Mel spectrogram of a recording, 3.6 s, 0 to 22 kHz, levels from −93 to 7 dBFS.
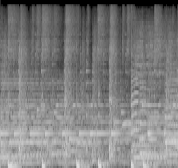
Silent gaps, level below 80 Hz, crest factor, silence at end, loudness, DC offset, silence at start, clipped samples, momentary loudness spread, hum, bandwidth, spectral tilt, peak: none; -22 dBFS; 12 dB; 0 s; -14 LUFS; under 0.1%; 0 s; under 0.1%; 4 LU; none; 19.5 kHz; -5 dB/octave; 0 dBFS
